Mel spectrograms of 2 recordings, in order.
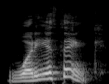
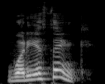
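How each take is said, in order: First: The words run together into one linked chunk. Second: The same.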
